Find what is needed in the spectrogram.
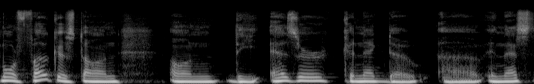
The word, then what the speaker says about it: Ezer Kenegdo: But it's Ezer, E-Z-E-R, and it's Kenegdo, K-E-N-E-G-D-O. – Got it. – Ezer Kenegdo.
